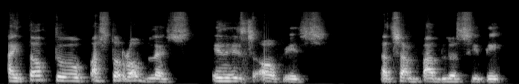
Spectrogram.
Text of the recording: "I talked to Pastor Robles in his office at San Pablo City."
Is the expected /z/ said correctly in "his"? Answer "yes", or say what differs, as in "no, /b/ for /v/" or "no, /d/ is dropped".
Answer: no, /s/ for /z/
